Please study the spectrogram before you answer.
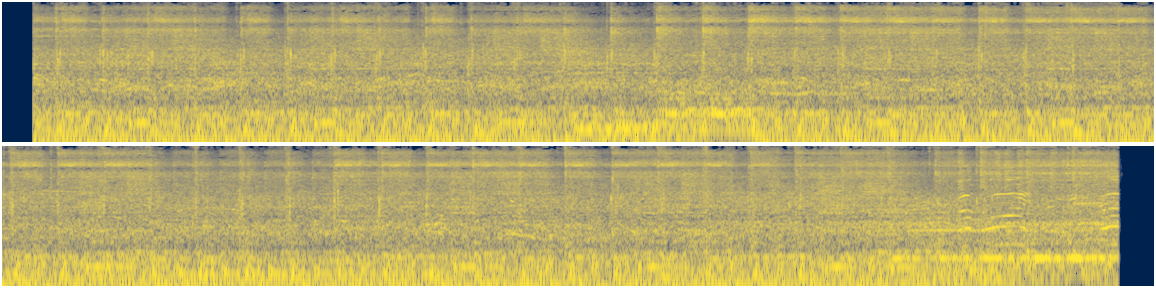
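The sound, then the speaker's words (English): A huge stadium crowd roars continuously at a football game, a dense, loud wall of cheering and chanting with no break, rising in swells across the whole stretch. “I knew that the crowd was great, but it wasn't until I saw this video from our guy Res Devil that showed me just how electric the atmosphere was there.”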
